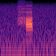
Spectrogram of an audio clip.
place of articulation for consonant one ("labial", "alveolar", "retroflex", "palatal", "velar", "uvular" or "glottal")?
glottal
